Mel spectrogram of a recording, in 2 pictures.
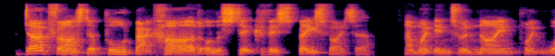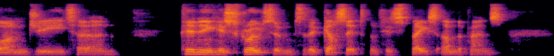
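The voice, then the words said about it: Thick Australian accent. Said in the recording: “please read all the text highlighted yellow in a thick Australian accent.”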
